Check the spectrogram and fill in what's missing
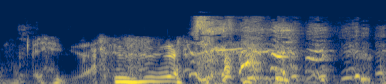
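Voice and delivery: long, high, uncontrollable laugh; helpless laughter. Real, not acted. Shop man tries to answer the angry husband, helpless high laughter. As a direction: crack up while trying to stay professional.

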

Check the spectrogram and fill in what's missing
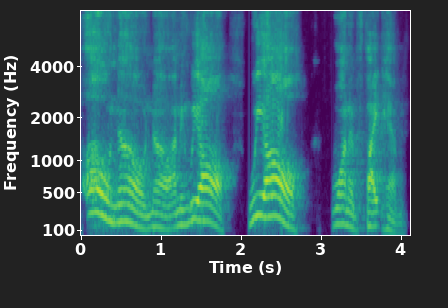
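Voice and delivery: high, soothing boss voice, imitated; a touch of a kindly manager; mock sympathetic manager. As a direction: play the boss sweetly consoling you.

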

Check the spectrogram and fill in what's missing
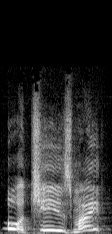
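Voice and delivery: very high, polite little heckler voice; imitated audience member. Audience member thanking comedian for moving his stool, high mock-polite voice. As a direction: pipe up high, as a thankful punter. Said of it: "someone just goes".

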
